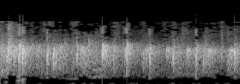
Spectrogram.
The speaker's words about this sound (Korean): 박수 한번 쳐줍시다.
